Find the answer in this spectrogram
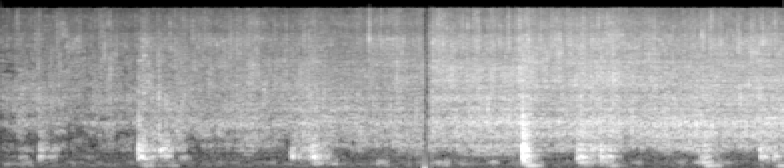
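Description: Macaroni and tomato masala sizzling in a non-stick frying pan as a spatula stirs it, with a few soft knocks of the spatula against the pan. The sizzle gets louder about four seconds in.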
